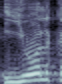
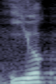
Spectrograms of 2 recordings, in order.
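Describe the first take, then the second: First: योल्क with the L sounded, as yolk; wrong pronunciation yolk. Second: योक with the L silent, rhymes with joke. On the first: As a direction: say योल्क pronouncing the L clearly. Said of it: "तो इसे योल्क नहीं पढ़ेंगे". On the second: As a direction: say योक, drop the L completely. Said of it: "इसका उच्चारण नहीं किया जाएगा". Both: Shown as a demonstration.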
